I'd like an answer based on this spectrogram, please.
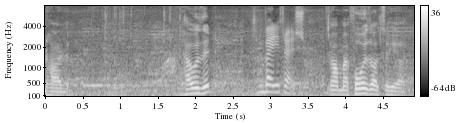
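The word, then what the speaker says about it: pho: let's try this chicken फ की spelling होती है पी एच ओ फॉर she taking a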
